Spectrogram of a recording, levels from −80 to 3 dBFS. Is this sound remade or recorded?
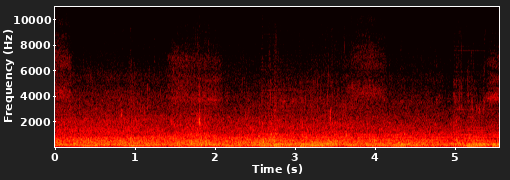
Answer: recorded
